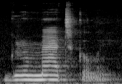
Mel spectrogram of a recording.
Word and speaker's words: grammatically: So the next one, grammatically. Grammatically. You see? You see here, grammatically, ma gives our strong stress, and here other syllables are unstressed.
